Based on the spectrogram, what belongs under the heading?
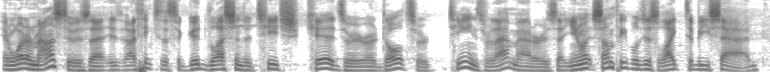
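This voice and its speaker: A man's voice: medium pitch, a little fast, few pauses, a little mellow. A man preaching a sermon as pastor, conversational, with frequent restarts and repeated words. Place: church. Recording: echoey church hall.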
